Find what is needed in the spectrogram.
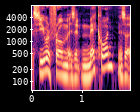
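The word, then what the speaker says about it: Mequon: Uh so, you were from is it Mecoin? Is that how it's pronounced? Mecoin.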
